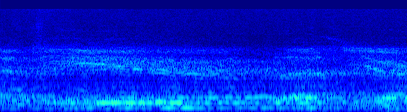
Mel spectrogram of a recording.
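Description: Voices chanting a slow hymn, with long held notes that move in steps.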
